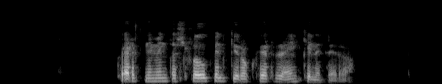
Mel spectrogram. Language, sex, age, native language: Icelandic, male, 20-29, Icelandic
